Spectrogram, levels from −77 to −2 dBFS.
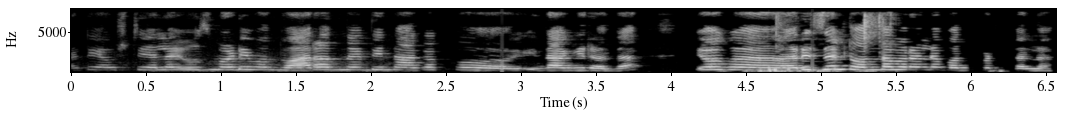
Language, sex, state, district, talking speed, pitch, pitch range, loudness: Kannada, female, Karnataka, Bellary, 175 wpm, 325 Hz, 295-335 Hz, -17 LUFS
